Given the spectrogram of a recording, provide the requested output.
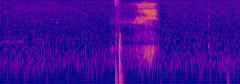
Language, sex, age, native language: Icelandic, female, 11, Icelandic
